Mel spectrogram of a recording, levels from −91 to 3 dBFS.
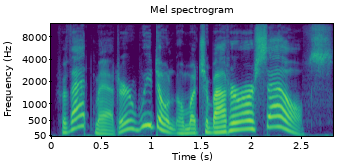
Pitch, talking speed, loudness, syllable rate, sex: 190 Hz, 210 wpm, -18 LUFS, 5.1 syllables/s, male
